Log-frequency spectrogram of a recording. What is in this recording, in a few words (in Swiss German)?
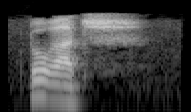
"boratsch", alsace; peche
